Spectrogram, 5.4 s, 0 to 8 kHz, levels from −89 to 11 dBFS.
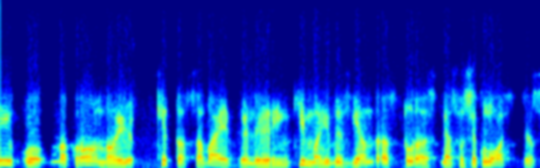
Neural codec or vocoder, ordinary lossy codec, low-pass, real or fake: codec, 16 kHz, 4 kbps, FreqCodec, larger model; Opus, 16 kbps; 7.2 kHz; fake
